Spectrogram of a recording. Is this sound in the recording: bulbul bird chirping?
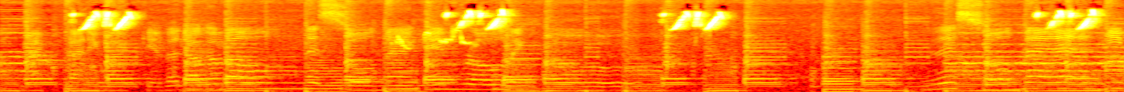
yes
